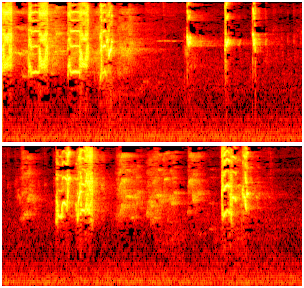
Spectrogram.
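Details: Calling out to a rival, a lovebird gives ngetik ngekek chatter: a few harsh high bursts, then sharp isolated ticks, then another volley of shrill chattering notes.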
